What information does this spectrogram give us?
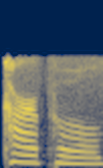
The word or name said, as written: carpool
